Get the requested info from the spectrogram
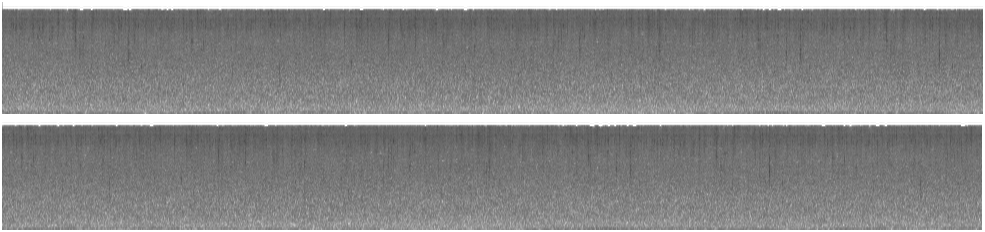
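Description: Steady hiss with faint scattered crackles, unchanging throughout.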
